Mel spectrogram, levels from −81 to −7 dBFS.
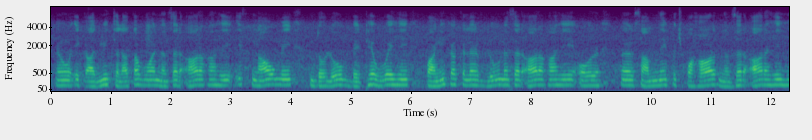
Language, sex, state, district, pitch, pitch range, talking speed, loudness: Hindi, male, Uttar Pradesh, Varanasi, 145 Hz, 135-150 Hz, 160 wpm, -32 LUFS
